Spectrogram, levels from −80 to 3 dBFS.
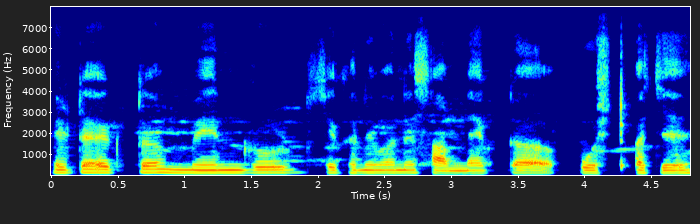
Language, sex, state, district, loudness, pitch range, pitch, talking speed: Bengali, male, West Bengal, North 24 Parganas, -20 LUFS, 120-130 Hz, 125 Hz, 125 wpm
